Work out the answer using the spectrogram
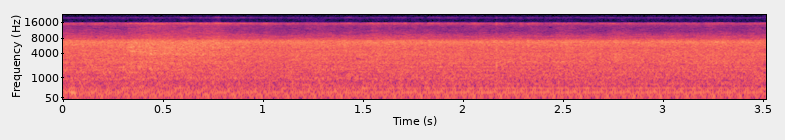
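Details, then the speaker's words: VW Polo 6N2 with a no-crank fault, after bypassing the faulty ignition switch with a start/stop button module: low, steady, smooth idle with no misses, knocks or ticks. "so now acc on foot on the pedal brake pedal it's working looks like a ferrari with this boat"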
